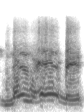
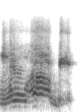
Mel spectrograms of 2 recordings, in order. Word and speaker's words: Muhammad: It's the white man's way of saying Muslim, just like the white man says Mohammed instead of Muhammad. It's just the white man's pronunciation of it.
